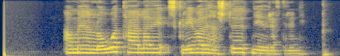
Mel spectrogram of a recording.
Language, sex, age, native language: Icelandic, female, 40-49, Icelandic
